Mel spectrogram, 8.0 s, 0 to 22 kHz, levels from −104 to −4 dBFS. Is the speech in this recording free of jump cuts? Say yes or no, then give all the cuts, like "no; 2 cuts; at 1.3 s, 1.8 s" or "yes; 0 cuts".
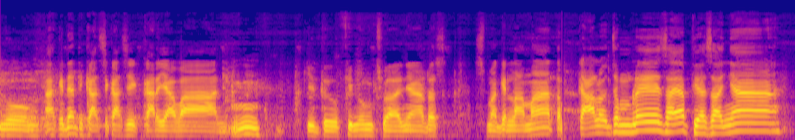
no; 1 cut; at 5.6 s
